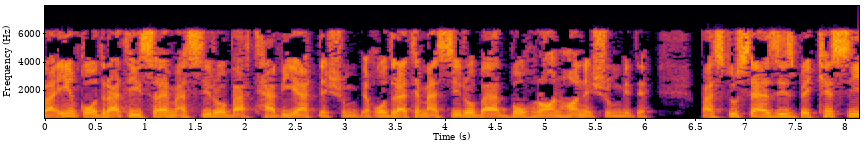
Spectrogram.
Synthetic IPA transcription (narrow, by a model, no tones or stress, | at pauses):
væiːnɢo̞d̪ɾæt̪ʰeiːsɒːje̞mæ̰siːɾobæɾt̪ʰæ̰biːæt̪̚ʰne̞ʃunmḭːd̪e̞ɣo̞d̪ɾæt̪ʰe̞mæsiːɾobæɾbohɾɒːnɦɒːne̞ʃunmid̪e̞̰ | pʰæsd̪uːst̪e̞æziːzbecʰe̞siː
